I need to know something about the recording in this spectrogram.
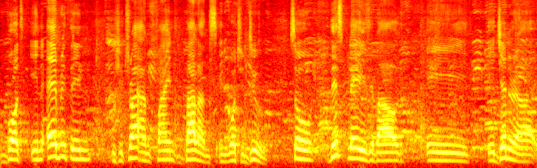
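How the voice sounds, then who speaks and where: A man with a Nigerian accent, an actor explaining his work in an interview in a measured way. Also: a little high, gravelly, a little mellow. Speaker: stage actor.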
